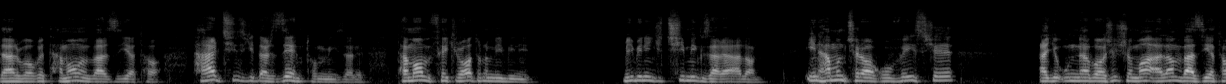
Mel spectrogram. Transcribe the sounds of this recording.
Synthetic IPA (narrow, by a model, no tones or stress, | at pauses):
d̪æɾvɒːɣe̞t̪ʰæmɒːmevæzijæt̪hɒː | hæɾt͡ʃʰiːziːcʰed̪æɾzehnt̪ʰunmiːɡzæɾe | t̪ʰæmɒːmefecɾhɒːt̪ʰunɾomiːbiːniːd̪̥ | miːbiːniːd̪cʰet͡ʃʰiːmiːɡozæɾeælɒːn | ʔiːnɦæmunt͡ʃʰe̞ɾɒːɣɣovːeiːst̪cʰe | æɟeʔuːnːæbɒːʃ̬eʃomɒːælɒnvæzijæt̪ː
